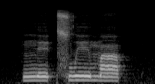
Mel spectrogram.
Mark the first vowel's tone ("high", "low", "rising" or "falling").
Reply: low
